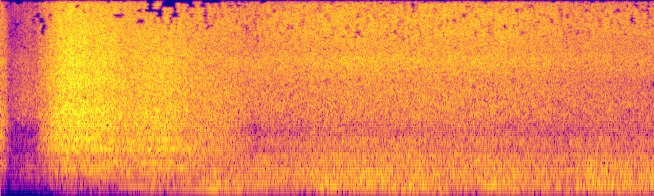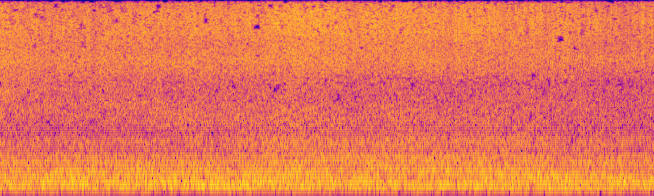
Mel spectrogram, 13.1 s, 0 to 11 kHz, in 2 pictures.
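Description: The engine of the New Shepard rocket ignites at Launch Site 1 in the West Texas desert with a sudden burst, then settles into a loud, continuous, deep rumbling roar that holds steady, crackling throughout, with no voices.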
